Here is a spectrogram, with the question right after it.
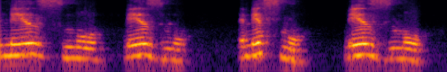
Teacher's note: a gente pronuncia o S com som do Z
